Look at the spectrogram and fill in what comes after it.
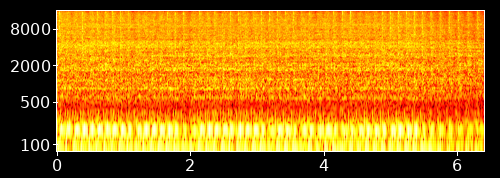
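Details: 1986 Yamaha Venture XVZ1300, about 30,200 km, after balancing carburetors, all pulling about 7: steady even idle with smooth low hum, no misses or knocks; carbs balanced, normal idle.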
